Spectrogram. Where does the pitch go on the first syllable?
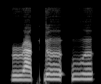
low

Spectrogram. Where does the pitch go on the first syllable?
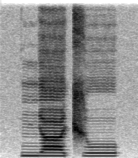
high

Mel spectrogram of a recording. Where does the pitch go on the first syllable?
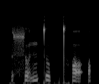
rising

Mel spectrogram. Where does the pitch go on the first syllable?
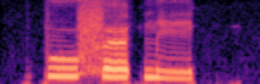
high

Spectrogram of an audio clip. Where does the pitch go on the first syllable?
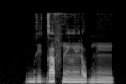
low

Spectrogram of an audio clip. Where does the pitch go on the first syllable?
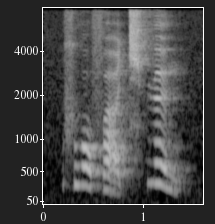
falling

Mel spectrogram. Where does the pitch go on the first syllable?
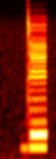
high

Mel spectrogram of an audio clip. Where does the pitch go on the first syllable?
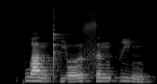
falling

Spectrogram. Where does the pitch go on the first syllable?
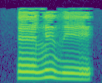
low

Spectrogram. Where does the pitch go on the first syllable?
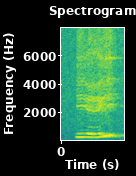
rising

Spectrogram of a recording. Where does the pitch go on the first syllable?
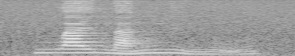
high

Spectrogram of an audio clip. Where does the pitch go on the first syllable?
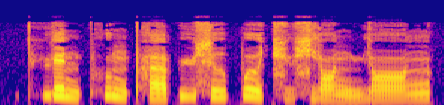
falling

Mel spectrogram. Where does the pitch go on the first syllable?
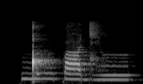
high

